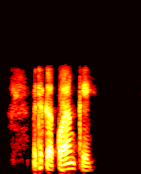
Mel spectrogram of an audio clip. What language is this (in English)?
Eton (Cameroon)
